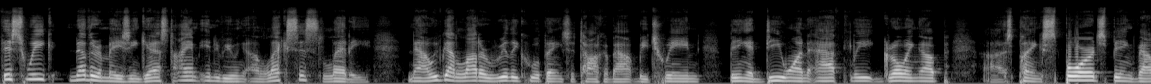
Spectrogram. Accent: American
